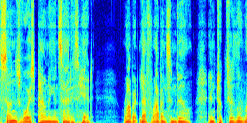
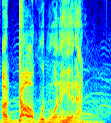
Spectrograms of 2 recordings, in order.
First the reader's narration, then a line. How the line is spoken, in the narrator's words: Sun ran back in shouting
